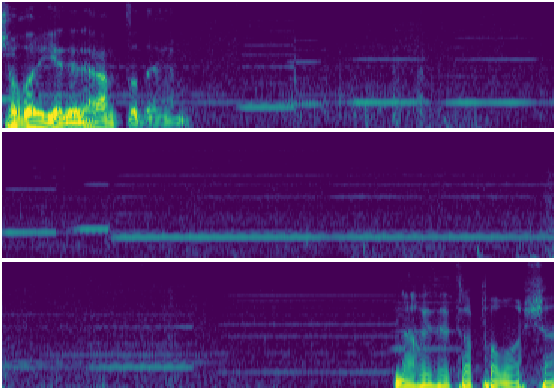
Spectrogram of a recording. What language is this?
Italian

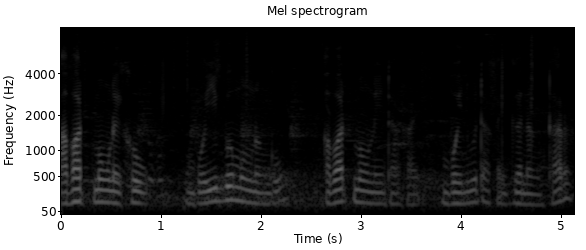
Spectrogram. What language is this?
Bodo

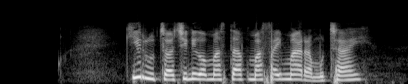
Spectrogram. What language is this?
Kalenjin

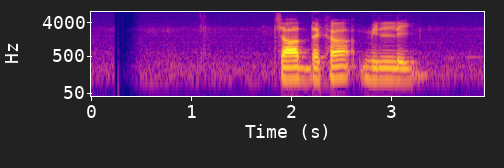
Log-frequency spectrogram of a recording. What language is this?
Bangla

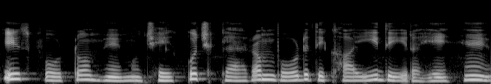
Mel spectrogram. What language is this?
Hindi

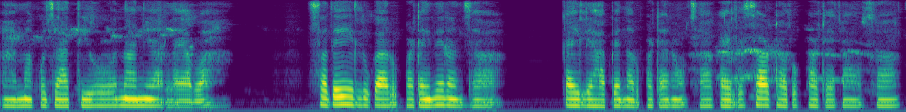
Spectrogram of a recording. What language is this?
Nepali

